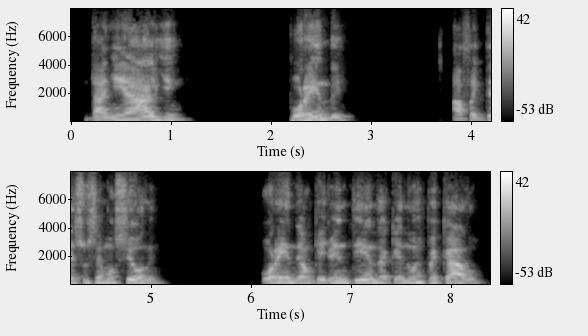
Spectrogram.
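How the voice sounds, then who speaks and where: A man's voice: mid-range voice, fairly bright tone. A man, teaching an online spiritual class in a casual way, answering viewers' comments earnestly and repeating words while he thinks.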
